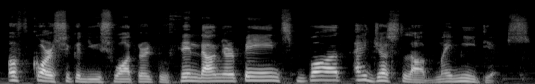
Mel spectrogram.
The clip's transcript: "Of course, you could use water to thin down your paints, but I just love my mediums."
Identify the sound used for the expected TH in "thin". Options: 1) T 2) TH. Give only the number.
2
